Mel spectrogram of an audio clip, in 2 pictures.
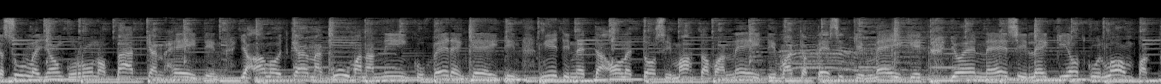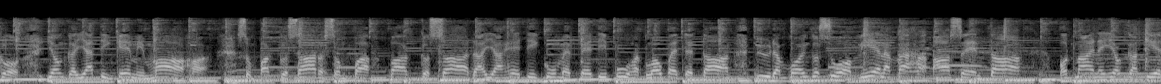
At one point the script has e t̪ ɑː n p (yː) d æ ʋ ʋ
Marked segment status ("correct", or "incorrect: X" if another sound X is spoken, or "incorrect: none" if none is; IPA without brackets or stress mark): correct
